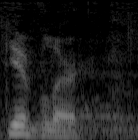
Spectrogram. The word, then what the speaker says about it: Givler: Will you pronounce it for me? – It's Givler. You got your takers and you got your givlers.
